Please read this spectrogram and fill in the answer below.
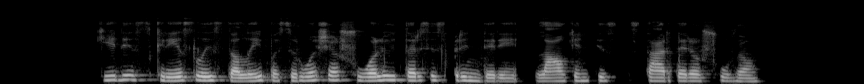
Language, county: Lithuanian, Utena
